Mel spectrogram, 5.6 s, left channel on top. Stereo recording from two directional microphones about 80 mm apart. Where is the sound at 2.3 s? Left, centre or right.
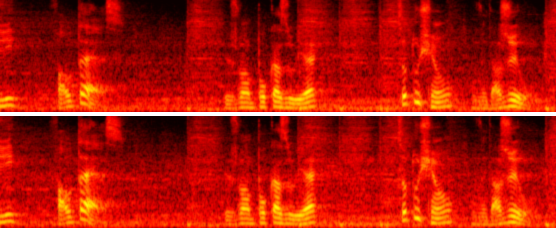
Left.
